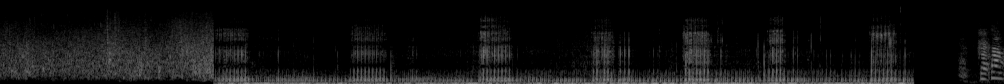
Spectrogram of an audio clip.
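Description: Tabby cat purring: a steady low rumble with brighter surges roughly every second, after about two seconds of surf hiss. Near the end the purring cuts off, and after a short silence king penguin calls begin.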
